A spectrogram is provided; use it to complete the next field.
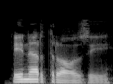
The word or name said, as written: enartrosi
